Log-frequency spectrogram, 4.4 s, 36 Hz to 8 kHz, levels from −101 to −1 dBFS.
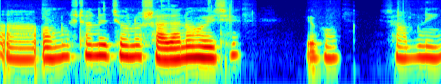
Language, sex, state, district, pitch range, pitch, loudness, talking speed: Bengali, female, Jharkhand, Sahebganj, 190-220 Hz, 200 Hz, -16 LUFS, 110 wpm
